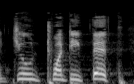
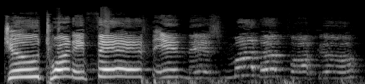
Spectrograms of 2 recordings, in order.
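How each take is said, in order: First: Drawn-out mock searching for the date. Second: High, slow, triumphant sing-song; triumphant announcement. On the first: Shown as a demonstration. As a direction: say it like you're reading it off. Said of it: "Could you hear me looking for the date". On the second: Real, not acted. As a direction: announce the date like a victory.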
